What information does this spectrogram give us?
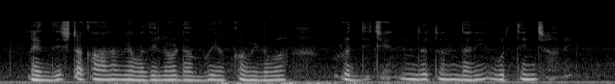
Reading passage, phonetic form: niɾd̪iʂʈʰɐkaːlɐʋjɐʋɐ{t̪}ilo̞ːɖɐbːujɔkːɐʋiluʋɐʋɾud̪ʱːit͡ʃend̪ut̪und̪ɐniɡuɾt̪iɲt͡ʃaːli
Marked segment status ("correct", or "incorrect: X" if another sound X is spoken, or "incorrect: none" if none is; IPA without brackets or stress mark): incorrect: d̪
